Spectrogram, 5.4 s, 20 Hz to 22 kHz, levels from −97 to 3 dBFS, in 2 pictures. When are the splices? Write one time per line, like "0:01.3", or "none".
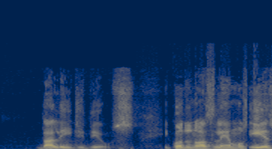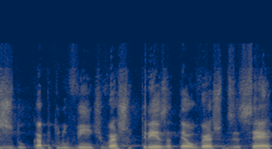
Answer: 0:02.5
